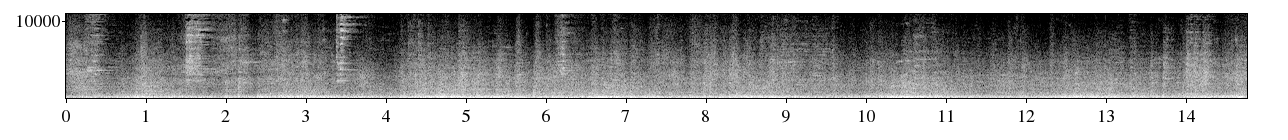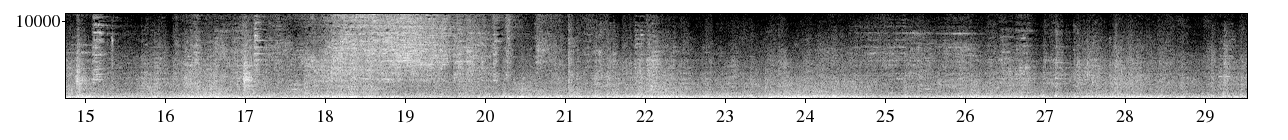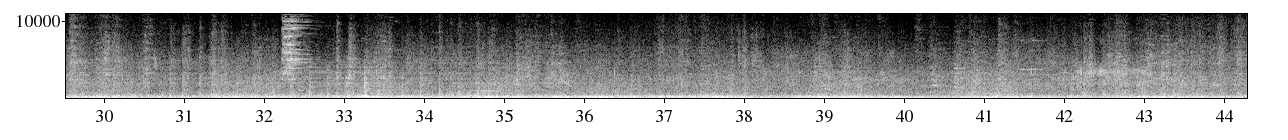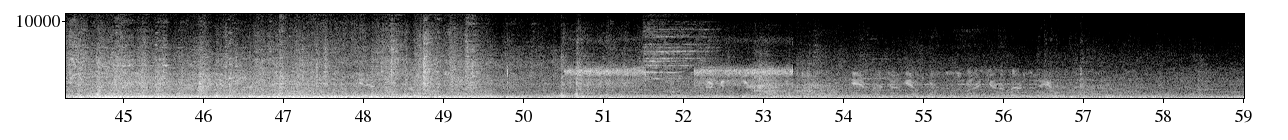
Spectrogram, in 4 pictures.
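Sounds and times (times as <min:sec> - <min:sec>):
train wheels clattering over rail joints: 0:00.0 - 0:52.3
high wheel screech: 0:17.6 - 0:20.0.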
